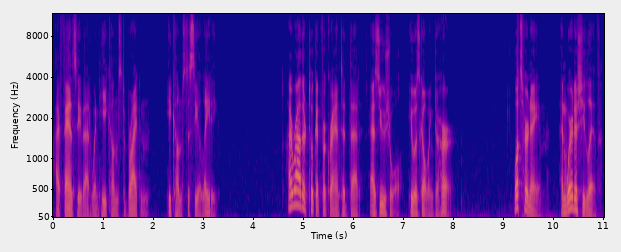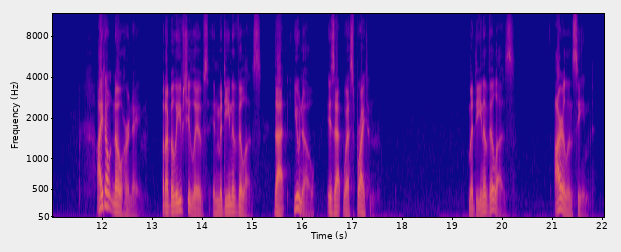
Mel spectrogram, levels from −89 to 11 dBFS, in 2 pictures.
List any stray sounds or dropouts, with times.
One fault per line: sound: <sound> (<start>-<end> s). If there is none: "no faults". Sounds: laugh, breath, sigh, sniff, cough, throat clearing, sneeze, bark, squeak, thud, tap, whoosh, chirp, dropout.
no faults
